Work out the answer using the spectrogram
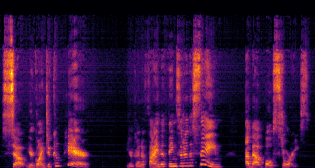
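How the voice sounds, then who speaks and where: A woman's voice: a little high, very animated, unhurried, fairly bright tone. A middle-aged woman teacher reading a picture book aloud to her pupils, drawing out words for effect.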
